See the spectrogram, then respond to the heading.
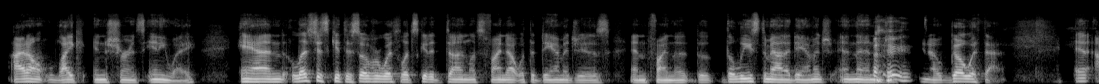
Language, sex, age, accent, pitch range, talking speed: English, male, 30-49, American, 110-135 Hz, 225 wpm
